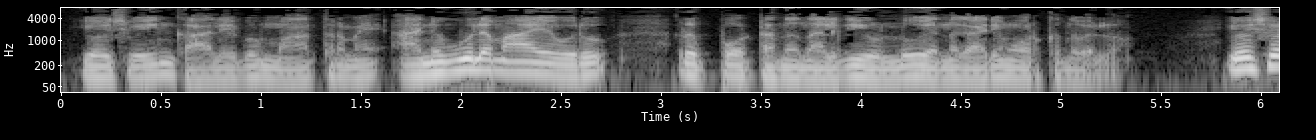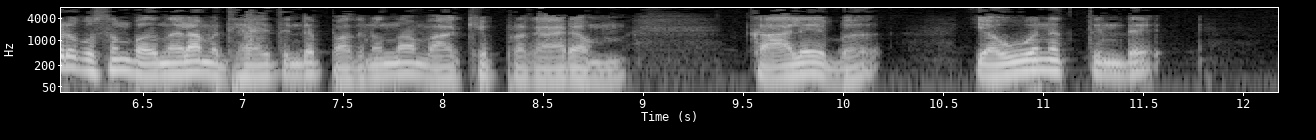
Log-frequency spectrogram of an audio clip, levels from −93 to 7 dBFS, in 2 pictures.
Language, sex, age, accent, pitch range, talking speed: Malayalam, male, 40-59, native, 90-115 Hz, 90 wpm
